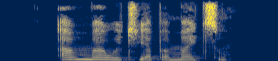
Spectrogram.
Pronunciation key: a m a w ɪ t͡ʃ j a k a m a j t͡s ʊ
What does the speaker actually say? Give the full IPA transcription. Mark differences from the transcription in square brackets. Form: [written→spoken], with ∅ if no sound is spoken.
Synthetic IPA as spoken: a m a w ɪ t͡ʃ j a [k→p] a m a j t͡s ʊ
